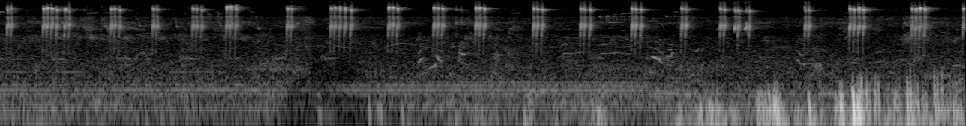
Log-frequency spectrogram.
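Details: Squirrel repeating high, sharp chip notes in a regular rhythm, roughly one or two a second, with a low steady hum for most of the clip and low rumbling near the end.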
